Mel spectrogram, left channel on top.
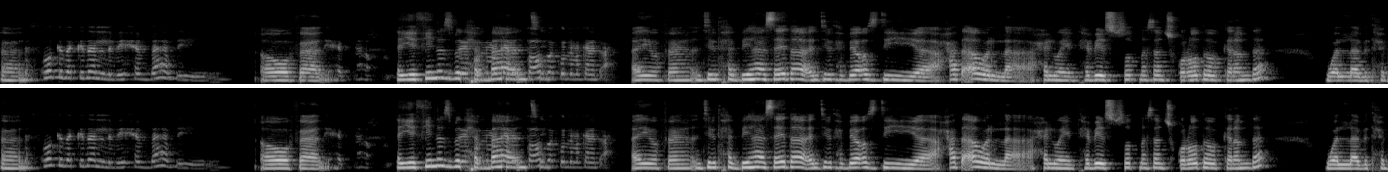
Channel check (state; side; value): normal; both; correlation 0.92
